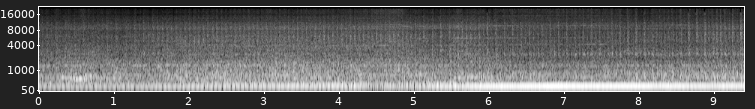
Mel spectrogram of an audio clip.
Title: Washing machine Electrolux 15kg comercial washer bad squeaking noise on final spin 1245rpm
